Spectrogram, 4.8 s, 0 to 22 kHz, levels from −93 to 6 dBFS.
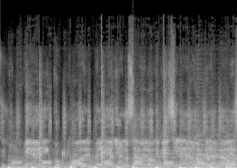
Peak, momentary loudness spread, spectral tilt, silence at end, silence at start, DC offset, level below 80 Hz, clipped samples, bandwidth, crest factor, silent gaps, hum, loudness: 0 dBFS; 3 LU; -4 dB/octave; 0 s; 0 s; under 0.1%; -16 dBFS; under 0.1%; 19 kHz; 10 dB; none; none; -11 LUFS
